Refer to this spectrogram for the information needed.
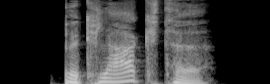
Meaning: inflection of beklagen: 1. first/third-person singular preterite 2. first/third-person singular subjunctive II
- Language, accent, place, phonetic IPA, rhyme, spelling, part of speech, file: German, Germany, Berlin, [bəˈklaːktə], -aːktə, beklagte, adjective / verb, De-beklagte.ogg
